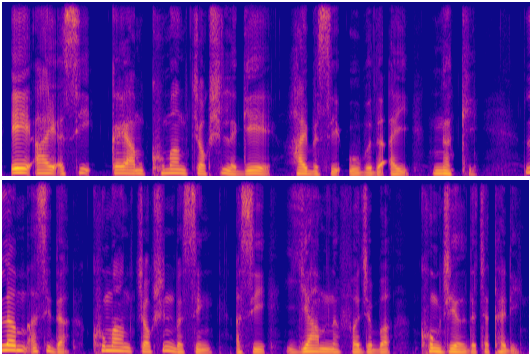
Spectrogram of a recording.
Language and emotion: Manipuri, surprised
